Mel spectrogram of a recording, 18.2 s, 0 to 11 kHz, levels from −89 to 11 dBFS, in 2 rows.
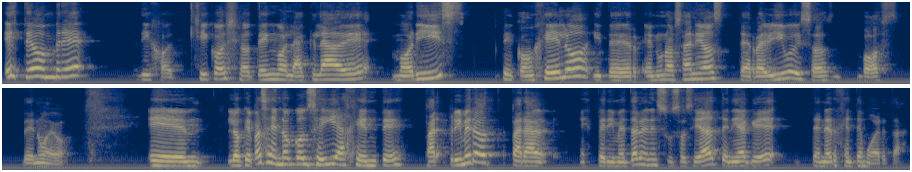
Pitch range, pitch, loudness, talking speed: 150-220 Hz, 180 Hz, -21 LUFS, 145 wpm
